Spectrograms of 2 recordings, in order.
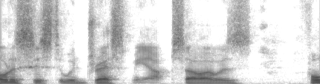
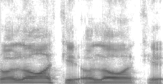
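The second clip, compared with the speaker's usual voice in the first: put-on British accent; 4 dB quieter than usual. Remembering a friend who kept repeating a phrase, the speaker mimics his british accent. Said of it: "he had one of those British accents".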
